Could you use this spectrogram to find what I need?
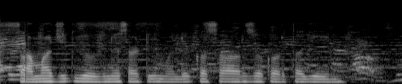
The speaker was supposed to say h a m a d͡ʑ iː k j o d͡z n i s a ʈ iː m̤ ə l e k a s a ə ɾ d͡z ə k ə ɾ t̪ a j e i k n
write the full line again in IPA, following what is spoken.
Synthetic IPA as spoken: s a m a d͡ʑ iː k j o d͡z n e s a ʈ iː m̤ ə l e k ə s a ə ɾ d͡z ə k ə ɾ t̪ a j e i n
